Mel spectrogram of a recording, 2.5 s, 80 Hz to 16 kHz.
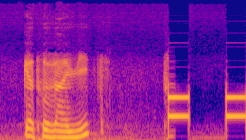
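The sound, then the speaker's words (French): Telephone keypad tones from an automated France Télécom service connecting a call. A short voice comes first, then two separate dual-pitched beeps, each clear and steady. “France Télécom vous met en relation avec le 03.”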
